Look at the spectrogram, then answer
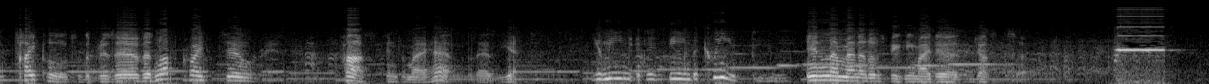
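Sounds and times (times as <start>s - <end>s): wooden pipe shrill high note: 11.2s - 11.9s.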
